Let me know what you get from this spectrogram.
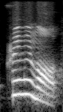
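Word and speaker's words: criminal: হতে আসতেছে ট্রায়াল দেন ক্রিমিনাল ক্রিমিনাল হ্যাঁ লাস্টে অল এর মত উচ্চারণ হবে এখানে আল উচ্চারণ হবে না ঠিক আছে আল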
